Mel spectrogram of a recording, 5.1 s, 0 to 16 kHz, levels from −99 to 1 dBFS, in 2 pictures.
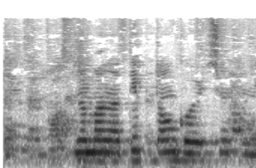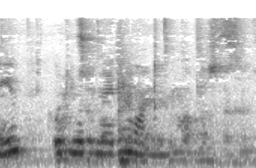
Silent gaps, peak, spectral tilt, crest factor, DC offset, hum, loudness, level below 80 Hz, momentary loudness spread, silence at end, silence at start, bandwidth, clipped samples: none; -6 dBFS; -6 dB/octave; 18 dB; under 0.1%; none; -22 LUFS; -52 dBFS; 19 LU; 0.15 s; 0.05 s; 11.5 kHz; under 0.1%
